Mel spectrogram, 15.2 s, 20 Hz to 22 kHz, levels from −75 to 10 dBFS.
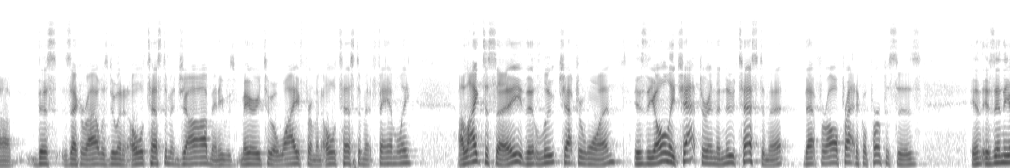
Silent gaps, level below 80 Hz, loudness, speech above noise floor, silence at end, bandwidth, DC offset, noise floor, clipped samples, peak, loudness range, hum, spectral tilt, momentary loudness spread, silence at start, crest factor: none; -64 dBFS; -24 LUFS; 34 dB; 0 s; 13 kHz; under 0.1%; -57 dBFS; under 0.1%; -4 dBFS; 4 LU; none; -7.5 dB/octave; 9 LU; 0 s; 20 dB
